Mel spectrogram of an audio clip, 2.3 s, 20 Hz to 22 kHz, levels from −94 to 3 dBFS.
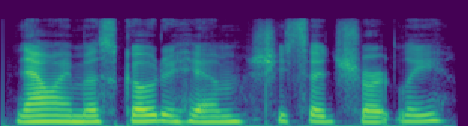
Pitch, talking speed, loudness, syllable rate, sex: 185 Hz, 230 wpm, -19 LUFS, 4.7 syllables/s, female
